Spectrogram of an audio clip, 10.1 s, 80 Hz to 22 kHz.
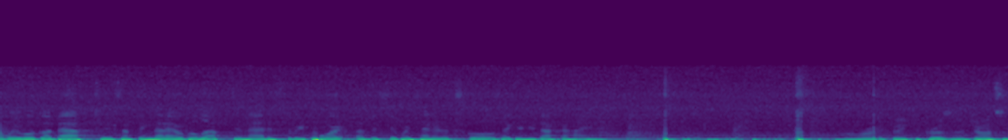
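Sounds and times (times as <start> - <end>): microphone handling thumps: 3.1 - 3.4, 6.0 - 8.9.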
